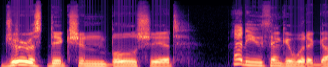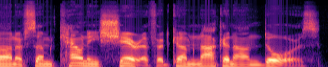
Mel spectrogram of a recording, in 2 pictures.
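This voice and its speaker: A man's voice: mid-range voice, lively intonation, normal speed, a little mellow, no room sound, studio quality, close to an everyday voice. Man playing blunt, worried older pal. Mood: exasperated. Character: worried, blunt, exasperated older male friend, father.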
